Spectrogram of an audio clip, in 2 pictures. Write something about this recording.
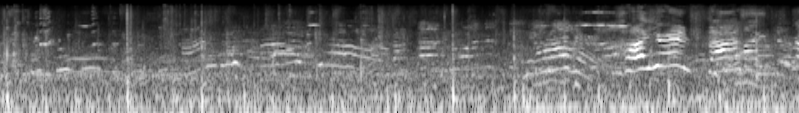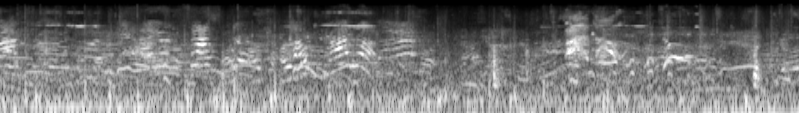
Field recording of kids swinging at a park during the day.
